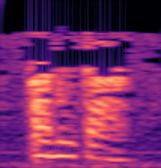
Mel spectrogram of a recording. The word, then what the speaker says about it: Amita: Chữ A Di Đà nguyên tiếng Ấn Độ đọc là Amita,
